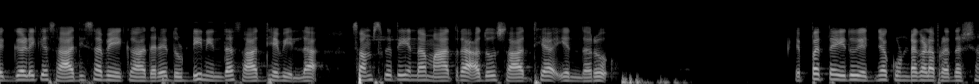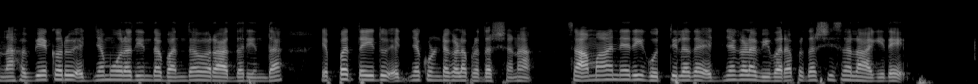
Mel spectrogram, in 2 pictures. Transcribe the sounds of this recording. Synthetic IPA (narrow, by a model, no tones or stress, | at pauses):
ɛɡːɐɭike̞saːd̪ʱisɐbɛːkaːd̪ɐɾe̞d̪uɖːinind̪ɐsaːd̪ʱjɐʋilːɐ | sɐmskɾut̪ijind̪ɐmaːt̪ɾɐɐd̪usaːd̪ʱjɐend̪ɐɾu | ɛpːɐt̪ːɐjd̪uedɲɐkuɳɖɐɡɐɭɐpɾɐd̪ɐɾʃɐnɐɦɐʋjɛkɐɾuɛd͡ʒɲɐmuːlɐd̪ind̪ɐbɐnd̪ɐʋɐɾaːd̪ːɐɾind̪ɐ | ɛpːɐt̪ːɐjd̪uɛd͡ʒɲɐkuɳɖɐɡɐɭɐpɾɐd̪ɐɾʃɐnɐ | saːmaːnjɐɾiɡeɡo̞t̪ːilːɐd̪ɐeɟɲɐɡɐɭɐʋiʋɐɾɐpɾɐd̪ɐɾʃisɐlaːɡid̪e̞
